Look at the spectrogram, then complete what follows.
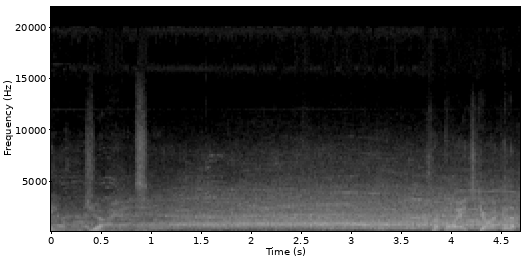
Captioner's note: audience cheers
